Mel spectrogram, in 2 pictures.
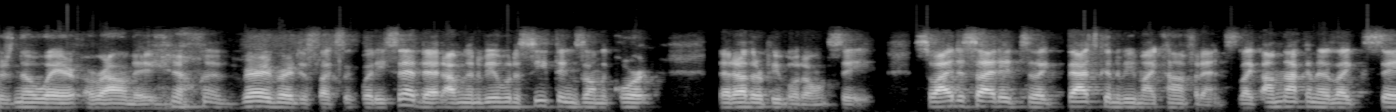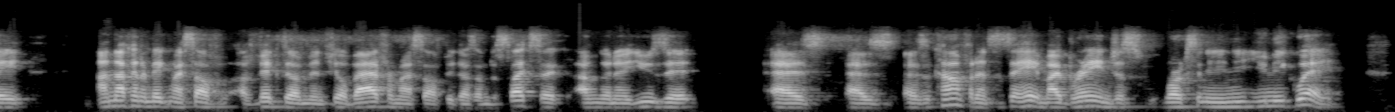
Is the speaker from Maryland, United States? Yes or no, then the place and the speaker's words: yes; Maryland, United States; moved away as an adult; now in Jerusalem, Israel; I grew up in Maryland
